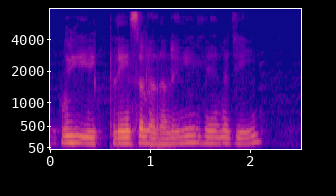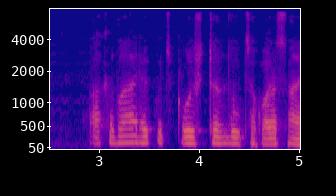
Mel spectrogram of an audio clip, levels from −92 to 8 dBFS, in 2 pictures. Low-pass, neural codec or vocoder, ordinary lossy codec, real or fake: 7.2 kHz; codec, 24 kHz, 1.5 kbps, HILCodec; none; fake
